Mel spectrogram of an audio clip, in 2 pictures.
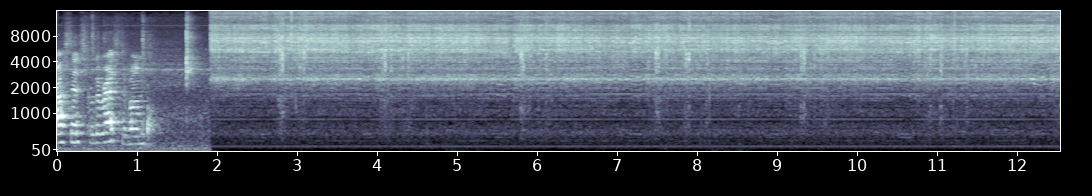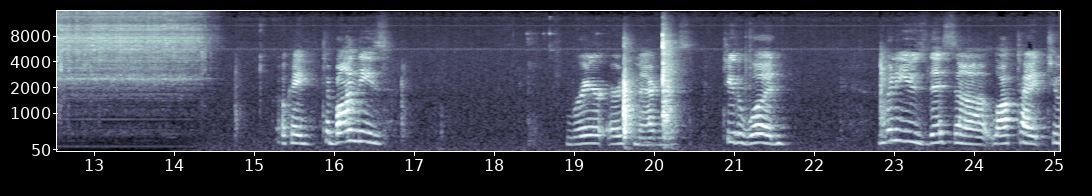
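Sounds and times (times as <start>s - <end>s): drill press humming: 1.9s - 14.6s.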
